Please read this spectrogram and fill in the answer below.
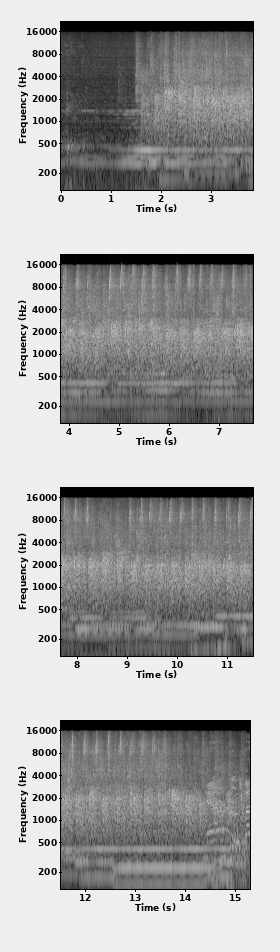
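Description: Congregation applauding over held, sustained chords from the church band's instrument, which shift from chord to chord; the clapping starts about a second and a half in and carries on steadily.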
